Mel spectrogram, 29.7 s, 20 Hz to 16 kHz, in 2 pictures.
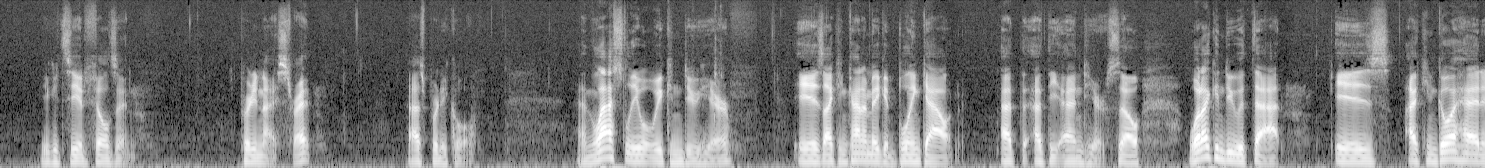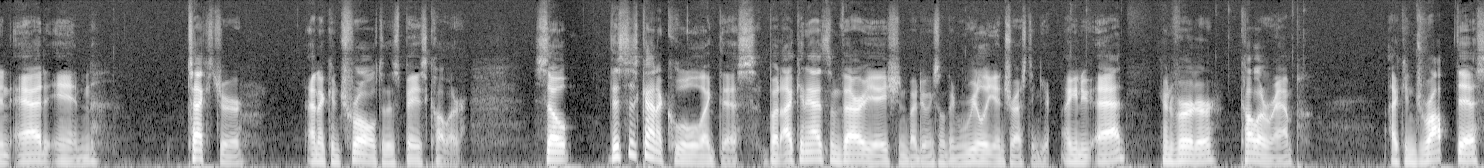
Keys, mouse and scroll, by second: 7.2 space, 7.4-29.6 drag.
